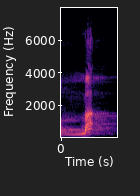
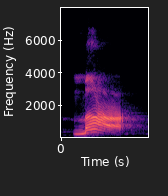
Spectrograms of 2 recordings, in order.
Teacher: এই যে এইখানে কিন্তু আমাদের এই সিফত দিয়েই পার্থক্য হয়ে যাবে, কারণ হামজা হলো সিদ্ধার হরফ, সিদ্ধার সময় আওয়াজ বন্ধ থাকে, তো মা এই আওয়াজটা বন্ধ হয়ে যাবে। কিন্তু আইন তাওয়াসুতের হরফ, এখানে আওয়াজটা কিন্তু বন্ধ হবে না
